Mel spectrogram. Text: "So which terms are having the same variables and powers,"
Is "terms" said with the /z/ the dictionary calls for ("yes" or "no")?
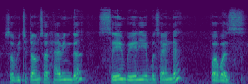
no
